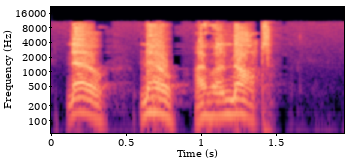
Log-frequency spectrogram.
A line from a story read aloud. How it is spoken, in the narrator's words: Varin recoiled in terror and cried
